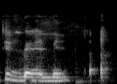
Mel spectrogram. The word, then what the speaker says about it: Cibele: Cibele.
